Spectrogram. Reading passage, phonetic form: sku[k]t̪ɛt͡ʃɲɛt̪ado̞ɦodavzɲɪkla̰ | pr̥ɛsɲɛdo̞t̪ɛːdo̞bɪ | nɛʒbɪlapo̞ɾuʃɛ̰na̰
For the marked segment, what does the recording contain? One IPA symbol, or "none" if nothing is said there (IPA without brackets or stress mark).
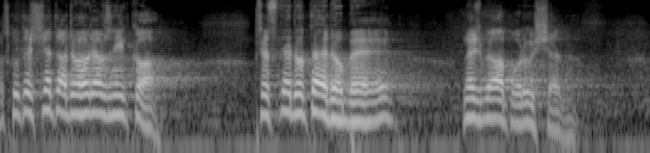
none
